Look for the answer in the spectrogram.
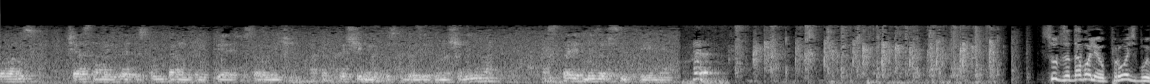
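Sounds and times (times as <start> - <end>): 
speech: 0.1 - 7.5, 10.5 - 11.4
courtroom onlookers clapping at a court decision: 7.2 - 10.4.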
